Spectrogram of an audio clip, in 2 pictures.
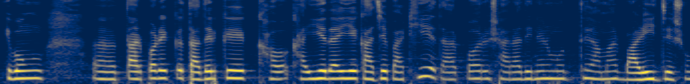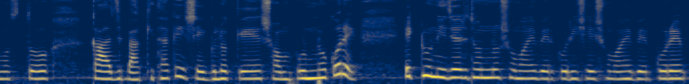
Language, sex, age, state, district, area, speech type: Bengali, female, 18-30, West Bengal, Purulia, urban, spontaneous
